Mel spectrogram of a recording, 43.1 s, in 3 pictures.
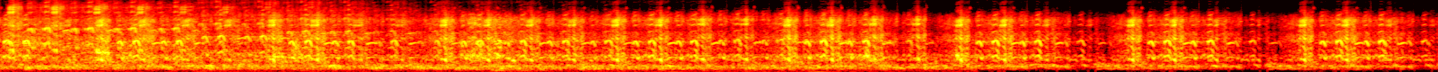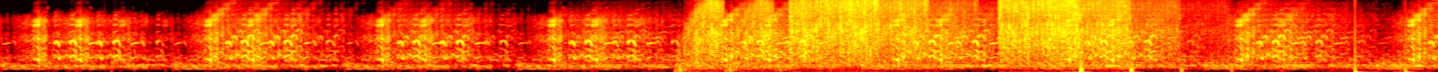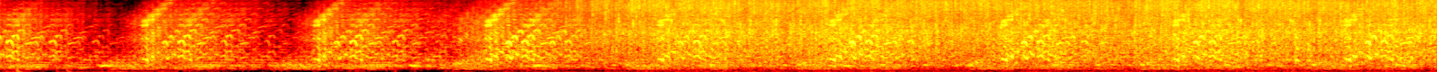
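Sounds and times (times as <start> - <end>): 
audience laughing in a theatre: 0.0 - 43.1
clapping: 21.2 - 23.8, 24.4 - 26.3, 34.5 - 43.1.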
